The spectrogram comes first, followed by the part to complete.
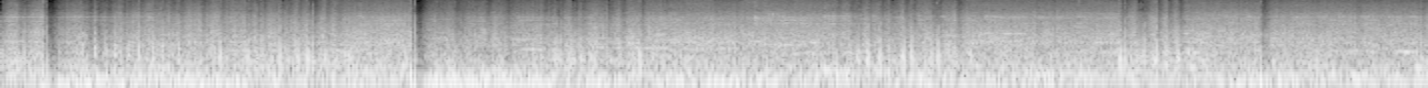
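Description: Loud, steady rush of wind on the microphone over distant fireworks bursts, with crowd voices mixed in. The sound cuts out briefly twice, about half a second in and about four seconds in.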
